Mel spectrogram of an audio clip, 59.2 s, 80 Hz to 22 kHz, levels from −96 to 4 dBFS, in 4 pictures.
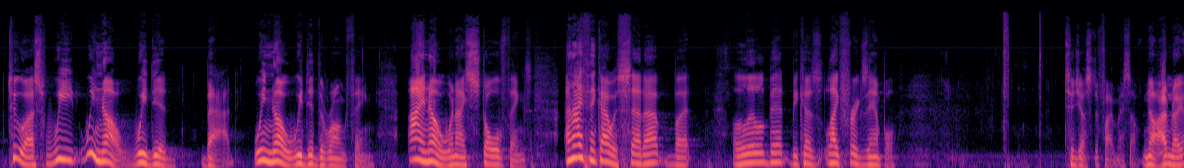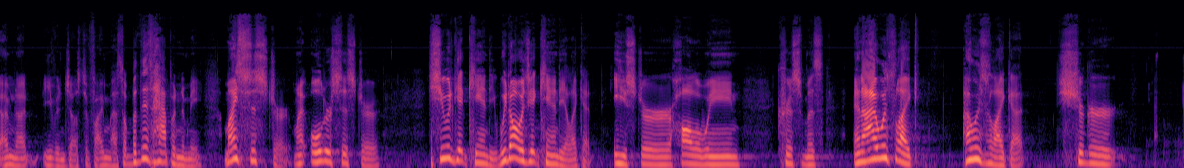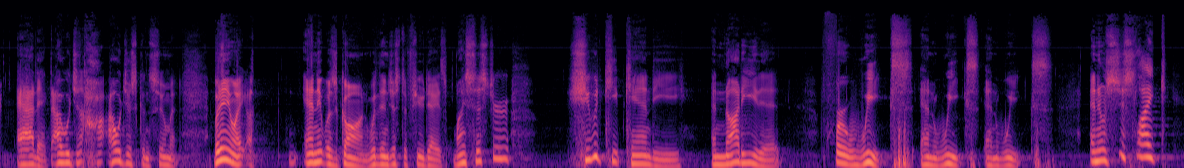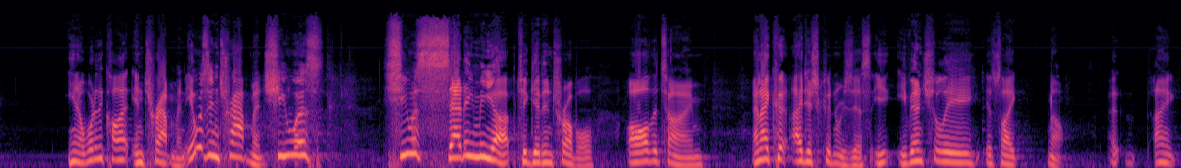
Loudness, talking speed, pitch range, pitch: -29 LUFS, 160 wpm, 140-195 Hz, 160 Hz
